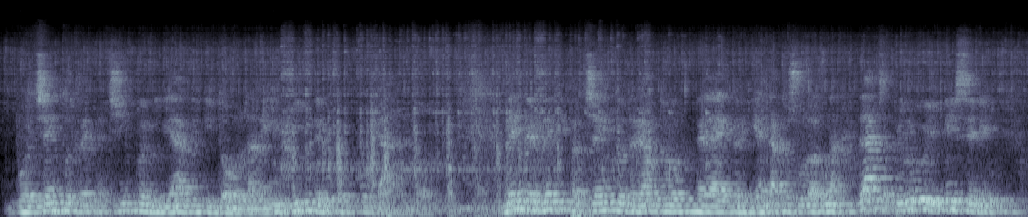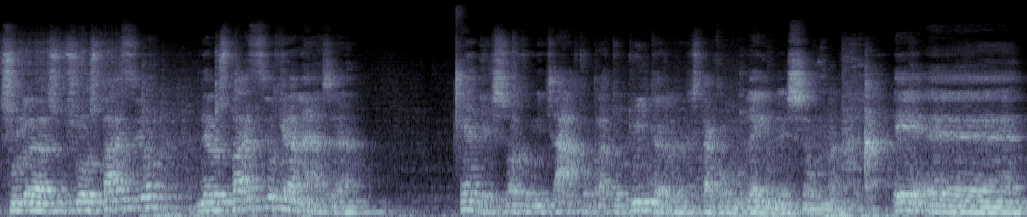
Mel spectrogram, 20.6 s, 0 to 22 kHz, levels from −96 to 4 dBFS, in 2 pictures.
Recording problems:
off-mic speech; far
room echo; noticeable; dies away in 0.8 s
household noises; noticeable; throughout; 15 dB below the speech

